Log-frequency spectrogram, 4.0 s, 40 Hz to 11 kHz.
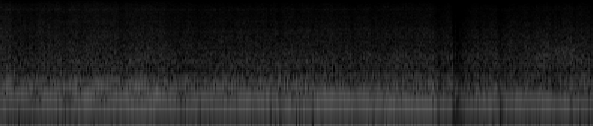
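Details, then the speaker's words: Restored Austin-Healey 100/6 on first drive after four-year restoration, about 25°C in the hills; deep even exhaust drone under load with no misses or knocks, car pulls well, healthy six. "So the car pulls well, nice exhaust note."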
